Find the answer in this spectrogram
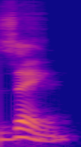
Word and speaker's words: Zane: So first, how do I pronounce? Is it Zane? Yeah, that's right.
